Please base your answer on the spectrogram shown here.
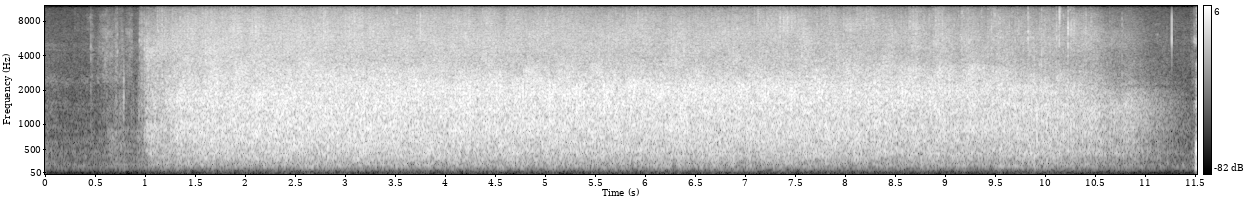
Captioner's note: applause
